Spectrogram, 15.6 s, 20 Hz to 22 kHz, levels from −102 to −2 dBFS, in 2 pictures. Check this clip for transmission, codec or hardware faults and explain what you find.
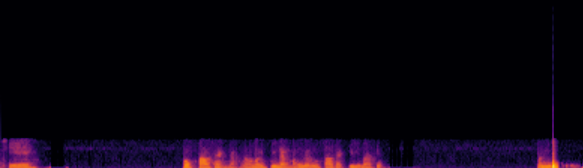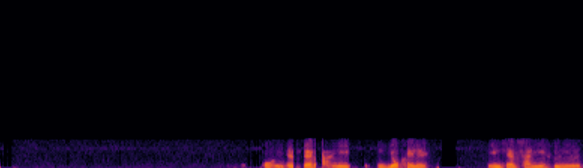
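Two faults stand out: GSM full-rate coding throughout, and a short burst of GSM bit errors in the middle.

GSM full-rate codec, throughout the clip. The codec models the vocal tract with a short filter and excites it with pulses on a regular grid, keeping only every third excitation sample, which fits the 13 kbps full-rate scheme. Nothing above 4 kHz survives, so the speech is dull at the top, and the thinned excitation gives it a plainly audible buzzy, gravelly roughness.

GSM bit errors, from 7.29 to 7.44 s. Over about 0.15 s, corrupted bits reach the decoder and scramble the filter, pitch and gain values it rebuilds each frame from. Five 20 ms frames are hit, and the damage points to an error rate of a couple of percent. Each hit frame gets a warped spectrum or a sudden jump in level, so the speech briefly breaks into squawks, pops and gargling before clearing.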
